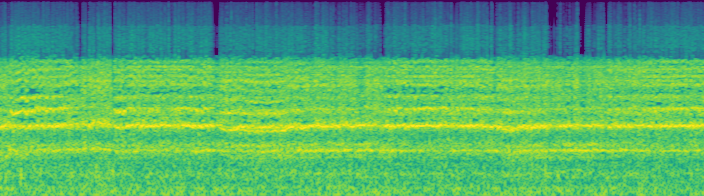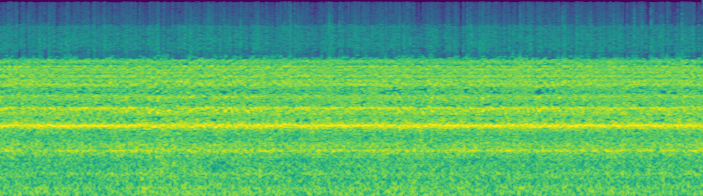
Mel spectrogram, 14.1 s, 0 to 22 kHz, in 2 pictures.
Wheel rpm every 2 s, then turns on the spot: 230, 230, 230, 230, 240, 240, 230.
none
